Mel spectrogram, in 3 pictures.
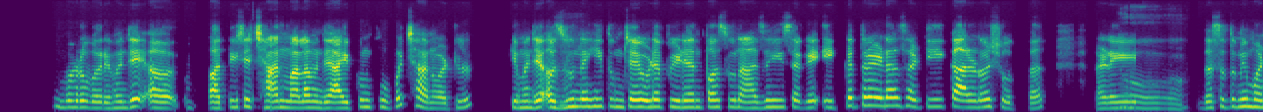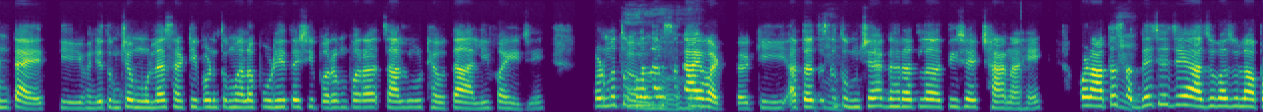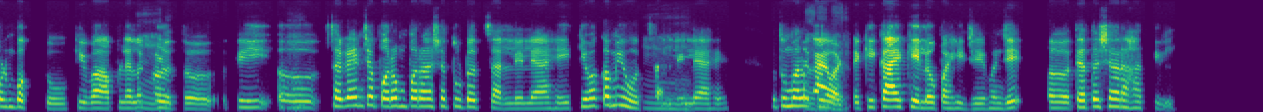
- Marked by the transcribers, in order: chuckle; tapping
- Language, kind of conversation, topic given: Marathi, podcast, कुठल्या परंपरा सोडाव्यात आणि कुठल्या जपाव्यात हे तुम्ही कसे ठरवता?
